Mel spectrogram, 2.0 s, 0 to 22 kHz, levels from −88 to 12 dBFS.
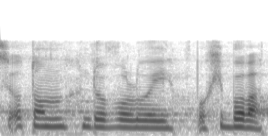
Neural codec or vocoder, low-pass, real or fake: none; 7.2 kHz; real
